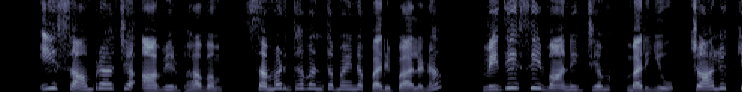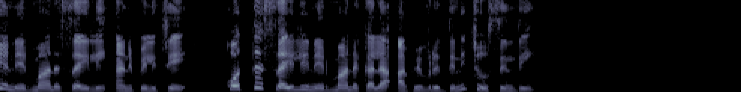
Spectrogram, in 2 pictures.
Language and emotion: Telugu, neutral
